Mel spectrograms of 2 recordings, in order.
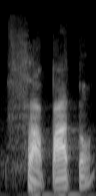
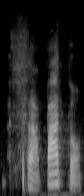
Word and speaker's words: zapato: Pero en América Latina no decimos zapato, decimos zapato, pronunciamos con S.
